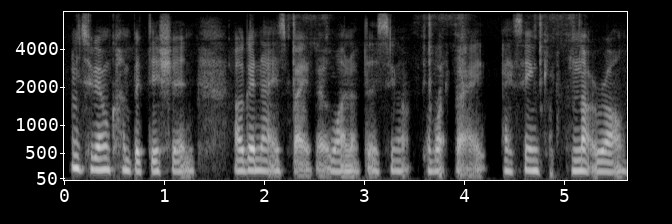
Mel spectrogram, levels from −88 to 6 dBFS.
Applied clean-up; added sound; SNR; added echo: neural mask model Resemble Enhance denoiser.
